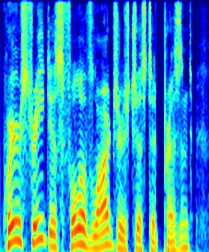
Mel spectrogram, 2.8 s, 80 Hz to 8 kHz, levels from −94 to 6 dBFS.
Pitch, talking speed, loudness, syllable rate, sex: 150 Hz, 195 wpm, -17 LUFS, 4.3 syllables/s, male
